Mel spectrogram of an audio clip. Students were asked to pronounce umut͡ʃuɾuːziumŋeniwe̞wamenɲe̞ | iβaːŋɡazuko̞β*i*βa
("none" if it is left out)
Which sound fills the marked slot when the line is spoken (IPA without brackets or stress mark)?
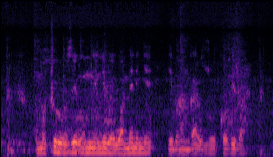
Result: i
